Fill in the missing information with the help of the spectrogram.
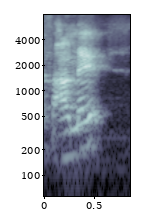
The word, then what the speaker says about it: Mfalme: And she spelled it M-F-A-L-M-E. Some people call it Falme, and some people pronounce the M slightly, Mfalme.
